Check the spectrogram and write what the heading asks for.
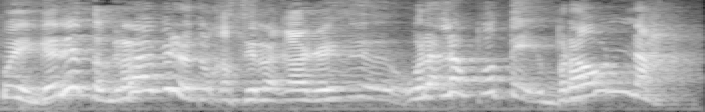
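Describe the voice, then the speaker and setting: A woman's voice: sits high, big pitch swings, a little fast, a bit bright, lo-fi sound, slight background noise. A woman from the Philippines chatting casually to her viewers in a home vlog, often laughing and dropping English words into her talk. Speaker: vlogger. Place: home in Germany, indoors and outdoors.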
